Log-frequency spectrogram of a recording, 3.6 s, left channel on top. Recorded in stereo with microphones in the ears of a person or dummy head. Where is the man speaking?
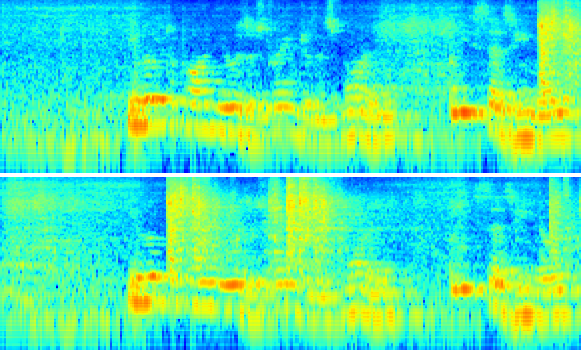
45° left (ahead or behind), 0.7 m.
